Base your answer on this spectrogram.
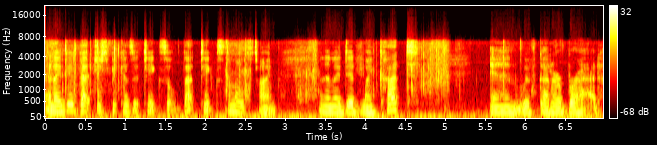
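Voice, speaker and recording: The speech comes at a moderate pace with ordinary pitch variation, set against noticeable background noise. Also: woman. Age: 60s. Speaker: craft channel creator. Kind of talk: tutorial. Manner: casual, halting with restarts.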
